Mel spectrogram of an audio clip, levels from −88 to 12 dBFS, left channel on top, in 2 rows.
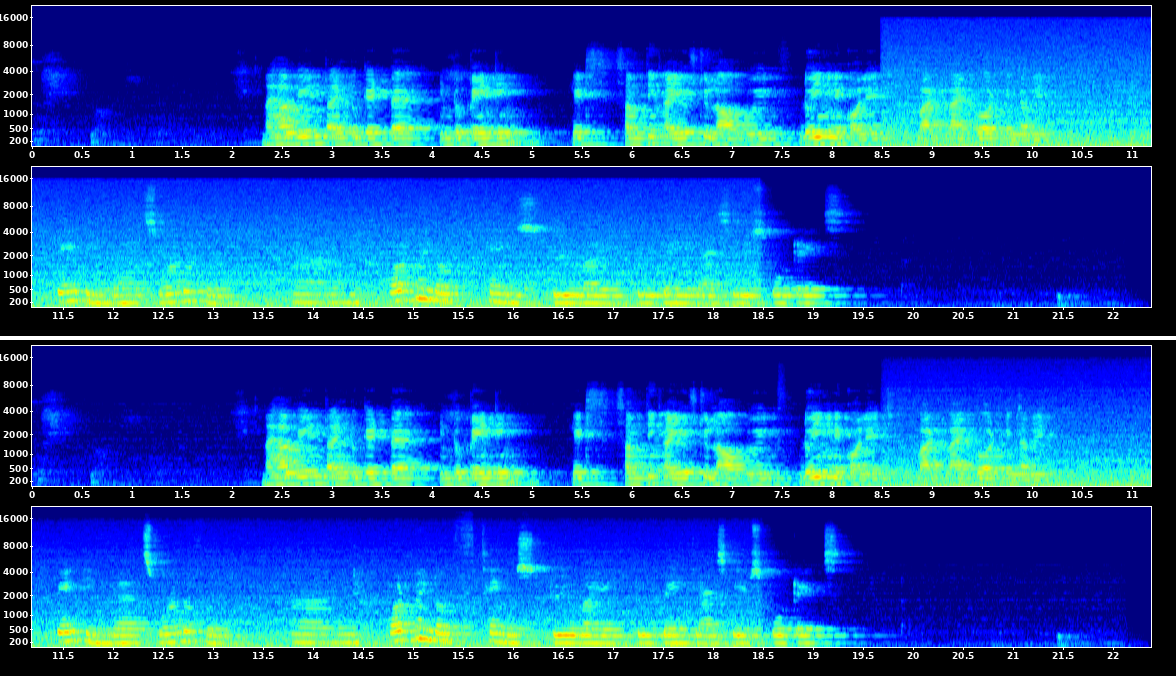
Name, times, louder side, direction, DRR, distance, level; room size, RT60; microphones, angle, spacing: voice 1, 2.3-4.9 5.4-8.5 8.8-10.2, equal, 10° right, -2 dB, 3.0 m, -31 dB
sound 1, 8.5-18.5, equal, 45° left, 2.4 m, -32 dB
voice 2, 11.4-13.1 13.8-19.2, right 1 dB, 90° right, 0 dB, 4.1 m, -29 dB
23.5 x 13.0 x 3.3 m, 0.90 s
head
